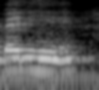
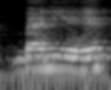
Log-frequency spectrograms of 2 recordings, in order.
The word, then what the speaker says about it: beignet: the bunny is minions bunny yeah I never pronounce it right Benny so if you are everything if you ever come to New Orleans you definitely have to try beignet they're armed it's more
